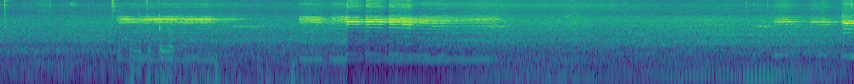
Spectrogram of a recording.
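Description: A horn-like steady tone sounding twice, once for about a second and then for about two seconds, with a low rumble building near the end, like street traffic.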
